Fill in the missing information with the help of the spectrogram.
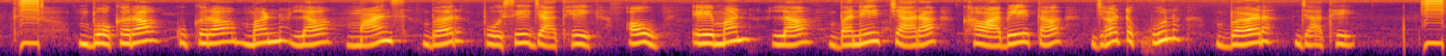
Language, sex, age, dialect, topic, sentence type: Chhattisgarhi, female, 25-30, Western/Budati/Khatahi, agriculture, statement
